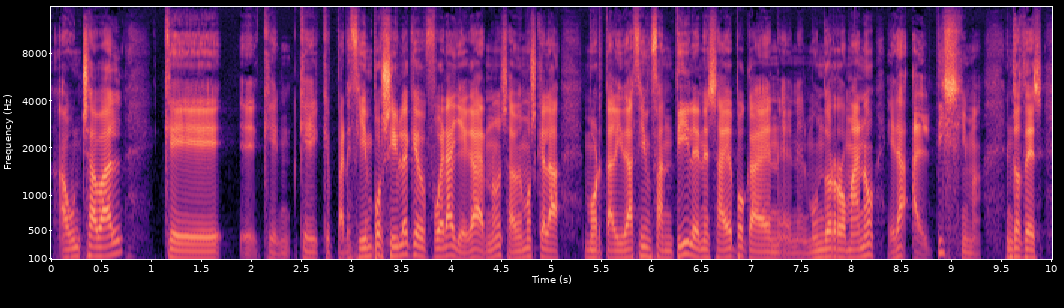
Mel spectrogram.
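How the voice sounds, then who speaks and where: A man with a Spanish accent, a guest historian talking through a story in a relaxed interview, with many fillers. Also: medium pitch, clean tone, no echo, studio quality. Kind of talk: conversational interview.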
